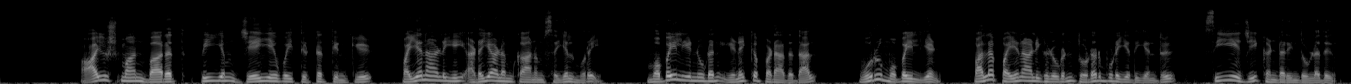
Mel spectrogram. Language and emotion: Tamil, neutral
